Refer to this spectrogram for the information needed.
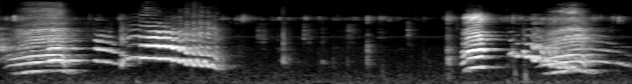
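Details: Talking green parrot, a rose-ringed parakeet, producing speech-like, wavering syllables in two short bursts with a quiet gap, sounding like imitated words indoors.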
